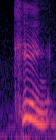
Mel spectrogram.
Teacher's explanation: You don't really hear the G sound. You don't pronounce king, G.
